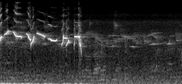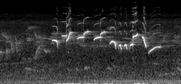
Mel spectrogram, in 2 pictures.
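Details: Oriental magpie-robin lure song meant to excite other birds: rapid, varied warbled whistles in two bursts about three seconds apart, with softer twittering audible faintly in between.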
